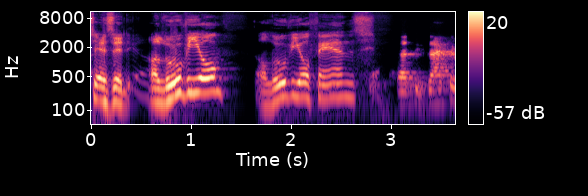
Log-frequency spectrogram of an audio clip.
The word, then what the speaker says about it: alluvial: How do you pronounce it? Is it alluvial?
